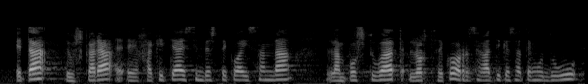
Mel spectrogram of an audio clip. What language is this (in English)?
Basque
